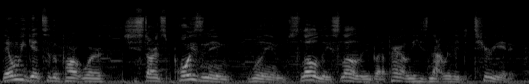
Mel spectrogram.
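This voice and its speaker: A fast-talking man with an expressive, medium-pitched voice streams a visual novel over soft background music. He swings between narration and casual, profane recaps, using slang, exclamations, and emphatic repetition.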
